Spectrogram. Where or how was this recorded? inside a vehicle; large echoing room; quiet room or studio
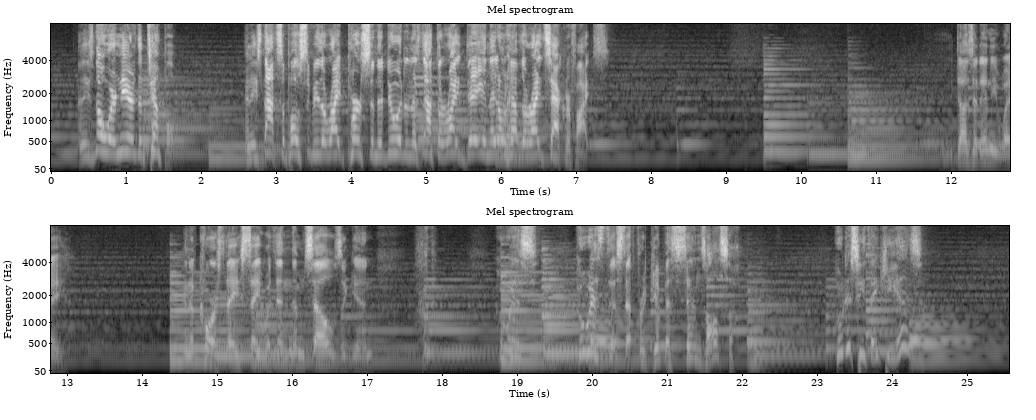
large echoing room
